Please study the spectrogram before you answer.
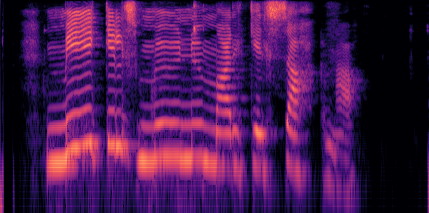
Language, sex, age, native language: Icelandic, female, 6, Icelandic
